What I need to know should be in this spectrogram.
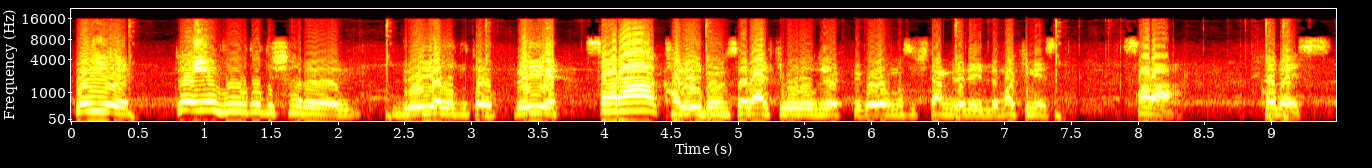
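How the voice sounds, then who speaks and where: High-voiced excitable male game commentator. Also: a little hiss or hum, poor audio. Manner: rapid-fire calling of player names, excited outbursts. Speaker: play-by-play commentator. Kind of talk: live esports play-by-play commentary.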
